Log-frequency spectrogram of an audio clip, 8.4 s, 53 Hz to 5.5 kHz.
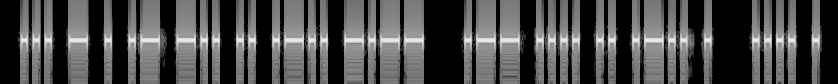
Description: Morse code, heard as a keyed tone, about 20 wpm, 600 Hz. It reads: STEADILY WHILE HE
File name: the old man and the sea part 2 20wpm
